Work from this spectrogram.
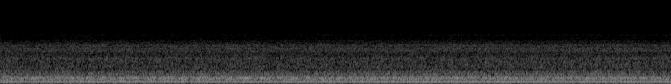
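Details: Samsung dryer after replacing rollers, tensioner and belt to fix rumbling and squeaking: low, steady hum with no thumping, squeal or rumble; drum turns smoothly, normal running.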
